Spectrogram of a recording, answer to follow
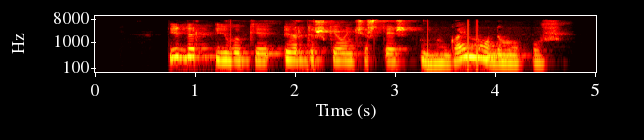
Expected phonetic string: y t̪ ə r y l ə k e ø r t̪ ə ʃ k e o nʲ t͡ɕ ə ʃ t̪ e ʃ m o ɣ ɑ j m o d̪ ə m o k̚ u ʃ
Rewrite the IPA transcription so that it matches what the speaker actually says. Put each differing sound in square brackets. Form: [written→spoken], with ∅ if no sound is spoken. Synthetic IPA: y [t̪→d̪] ə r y l ə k e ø r [t̪→d̪] ə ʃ k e o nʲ t͡ɕ ə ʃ t̪ e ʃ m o ɣ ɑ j m o d̪ ə m o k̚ u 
